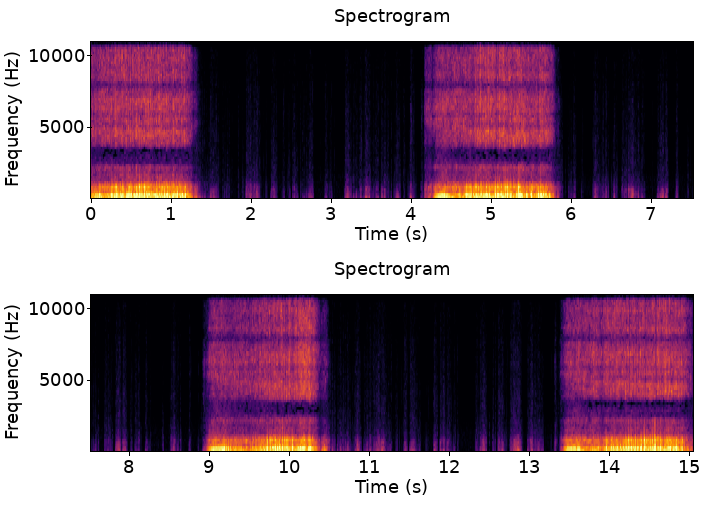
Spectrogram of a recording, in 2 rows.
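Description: Four loud, rasping snores roughly every four seconds, about 14 a minute, with quiet pauses between; heavy, regular sleep snoring.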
